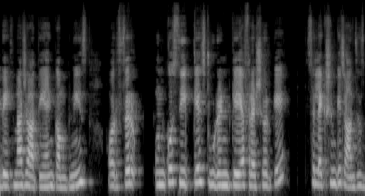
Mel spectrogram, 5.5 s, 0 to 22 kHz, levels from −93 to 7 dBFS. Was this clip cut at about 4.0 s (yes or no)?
no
